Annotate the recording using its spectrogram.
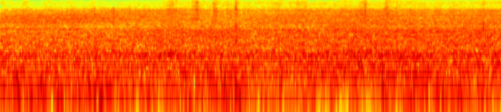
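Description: Shallow surf washes over sand.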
